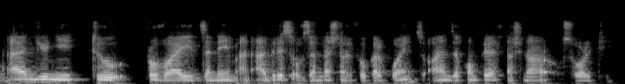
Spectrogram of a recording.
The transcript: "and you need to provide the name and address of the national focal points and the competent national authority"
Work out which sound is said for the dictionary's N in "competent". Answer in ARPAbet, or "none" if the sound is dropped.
none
